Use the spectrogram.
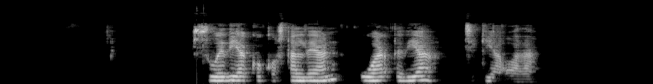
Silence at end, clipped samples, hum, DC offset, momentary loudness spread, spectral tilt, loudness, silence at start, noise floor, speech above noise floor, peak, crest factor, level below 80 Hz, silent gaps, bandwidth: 1.2 s; under 0.1%; none; under 0.1%; 12 LU; -4 dB/octave; -15 LUFS; 1.1 s; -86 dBFS; 71 dB; 0 dBFS; 18 dB; -60 dBFS; 1.31-1.35 s, 1.41-1.53 s, 1.62-1.91 s; 7.6 kHz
